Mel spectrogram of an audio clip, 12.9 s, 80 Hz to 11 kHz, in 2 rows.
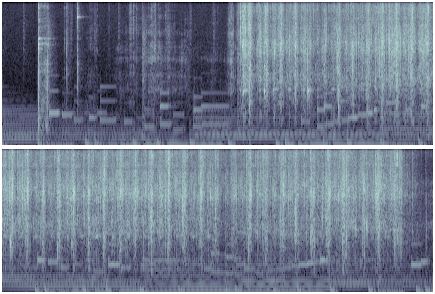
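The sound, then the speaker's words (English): Ice rattles hard inside a cocktail shaker holding Chambord and pineapple juice for a French martini, in a fast, steady rhythm for several seconds after a few brief clinks of the lid going on, with soft music playing underneath. “And then we're going to put on the lid there and then shake for about 20 seconds.”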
